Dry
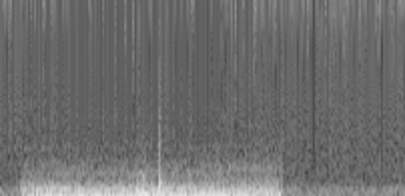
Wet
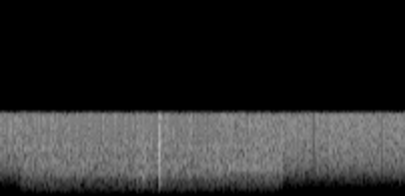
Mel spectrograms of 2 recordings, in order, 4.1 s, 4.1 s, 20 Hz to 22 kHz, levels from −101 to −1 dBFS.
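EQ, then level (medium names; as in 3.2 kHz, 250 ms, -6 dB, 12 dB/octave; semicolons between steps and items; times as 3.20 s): Bessel high-pass 1.3 kHz, order 6; brick-wall FIR low-pass 2 kHz; +12.5 dB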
